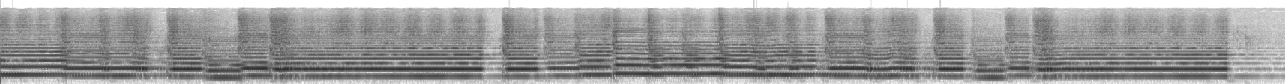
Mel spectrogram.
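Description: Electronic keyboard on its flute voice, playing a single-note melody of held notes stepping up and down, with a short break a little past three seconds in.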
